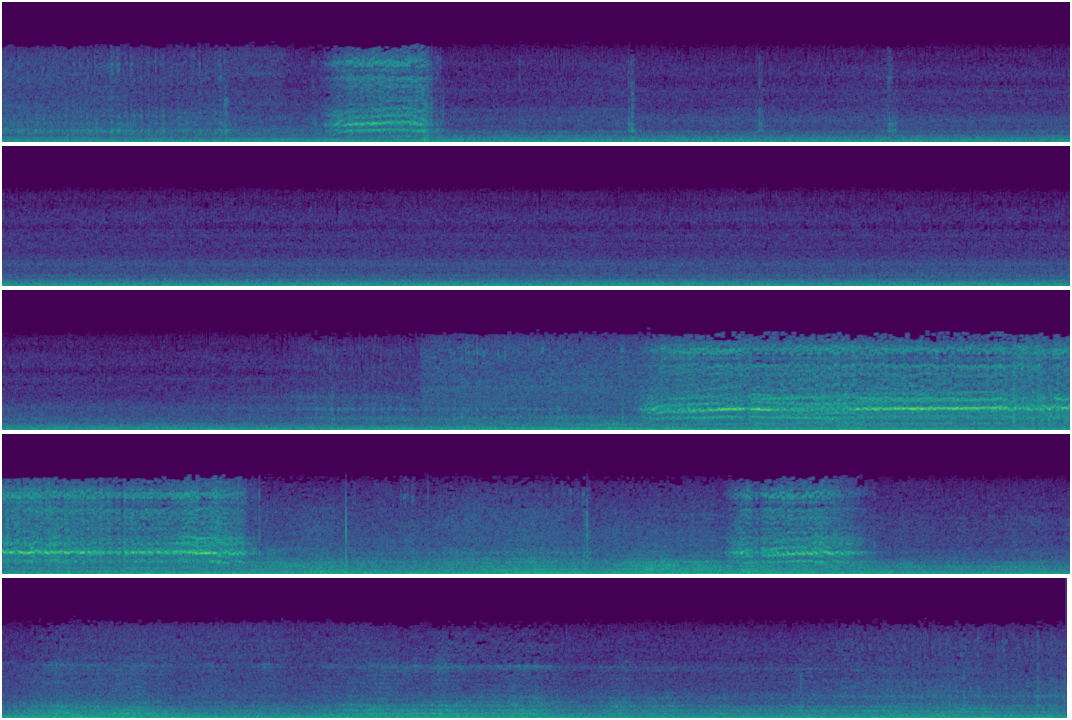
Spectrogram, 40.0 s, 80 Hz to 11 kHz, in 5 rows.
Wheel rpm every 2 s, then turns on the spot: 20, 50, 10, 0, 0, 0, 0, 0, 0, 20, 70, 160, 140, 20, 30, 20, 0, 0, 0, 20.
0-2 18-20 26-28 38-40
